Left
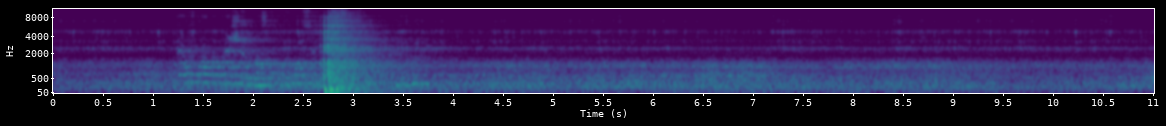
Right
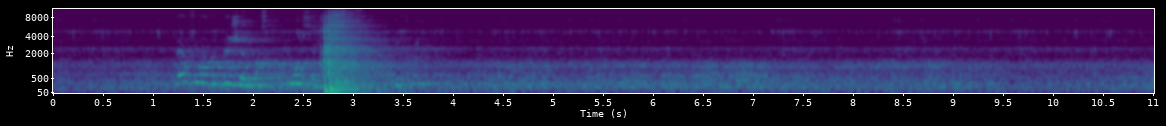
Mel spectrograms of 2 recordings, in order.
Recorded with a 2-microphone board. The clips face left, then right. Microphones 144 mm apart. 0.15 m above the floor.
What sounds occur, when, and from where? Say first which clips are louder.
1.2 s a woman speaking: right 6 dB; 55° right (ahead or behind), 2.5 m; by 3.7 s 5° left (ahead or behind), 3 m
2.7 s an explosion: left 3 dB; 20° left (ahead or behind), 4 m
